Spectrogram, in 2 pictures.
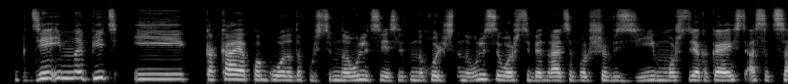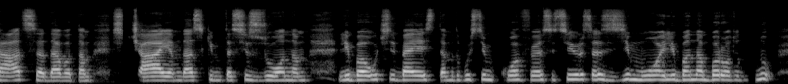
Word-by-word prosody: где 205 +9 +1
именно 295 0 +1
пить 295 +5 -1
и 240 0 -1
какая 220 +1 +4
погода, 205 -2 -2
допустим, 200 +1 -7
на 185 -1 0
улице, 200 0 -1
если 180 +1 -5
ты 195 +1 -9
находишься 190 +1 -4
на 175 - -4
улице, 220 +1 0
может 190 +1 +1
тебе 190 -3 -2
нравится 185 +1 -1
больше 185 +1 -5
в 180 - -11
зиму, 180 +3 -4
может, 185 -1 -3
у - - -11
тебя 195 -1 +3
какая 190 0 +5
есть 200 +1 -3
ассоциация, 195 0 0
да, 175 0 +2
вот 175 -1 -3
там: 170 +1 -3 0.2
с - - -3
чаем, 185 0 +3
да, 185 0 +2
с 185 - +1
каким-то 190 -1 -5
сезоном, 190 -1 0 0.3
либо 210 0 +2
у 205 +2 +5
тебя 220 -3 +2
есть 205 +1 +2
там, 190 +1 -2
допустим, 220 +1 -2
кофе 210 0 -2
ассоциируется 230 +2 +1
с - - -2
зимой, 210 +2 +1
либо 215 -1 +1
наоборот 210 -1 +2
вот? 195 0 -12
Ну, 245 0 -2
200 Hz, 185 wpm, -23 LUFS, 185-215 Hz, 0.3 s, какая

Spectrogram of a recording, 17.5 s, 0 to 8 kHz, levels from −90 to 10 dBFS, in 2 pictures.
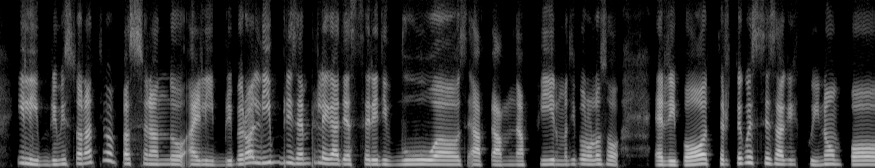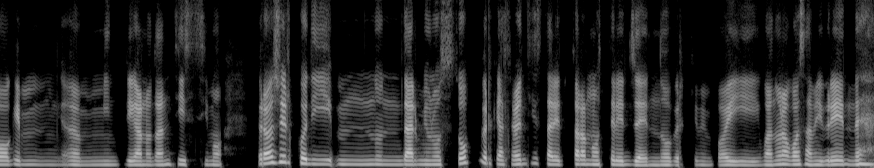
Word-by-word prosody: i 265 -1 -2
libri, 195 -4 0
mi 205 - -3
sto 215 - -5
un 235 - +3
attimo 370 +8 -1
appassionando 210 - -1
ai 195 -1 +2
libri, 185 -1 -5
però 215 +6 +2
libri 275 0 -1
sempre 235 +3 -2
legati 225 -3 +3
a 210 - +3
serie 205 0 0
tv, 190 -2 -7
uhm, 200 -1 +4
s 190 - -5
a 190 -2 +3
f 185 - -27
a 180 -1 +2
mhmm, 180 0 -14
a 180 0 -1
film, 195 -1 -3
tipo, 205 +2 -5
non 200 - +1
lo 210 - +1
so, 195 -3 -2 0.3
Harry 180 -1 +2
Potter, 210 +4 +5
te 240 - -1
queste 250 -2 0
saghe 205 -3 0
qui, 180 -2 -5
no, 210 +4 0
un 210 -1 -2
po' 185 0 +4
che, 190 -1 -2
mhmm, 180 -1 -12
ehm, 180 -1 -4 0.2
mi 180 - -7
intrigano 180 -1 0
tantissimo, 185 0 -4 0.3
però 235 +3 +5
cerco 275 -4 +3
di, 205 -2 -4
mhmm, 195 -1 -6
non 190 -2 -6
darmi 190 0 +4
uno 190 0 -1
stop 245 +7 -1
perché 235 -5 -1
altrimenti 205 +4 -1
stare 200 -4 +2
i - - -5
tutta 205 +3 0
la 205 - +4
notte 195 0 -2
leggendo, 175 -2 0
perché 170 +1 -10
mi 170 -1 -12
poi 170 -1 -2
quando 175 +2 -1
una 205 0 +4
cosa 195 0 +1
mi 180 0 -1
prende 190 +1 +2
195 Hz, 230 wpm, -22 LUFS, 180-210 Hz, 0.3 s, Potter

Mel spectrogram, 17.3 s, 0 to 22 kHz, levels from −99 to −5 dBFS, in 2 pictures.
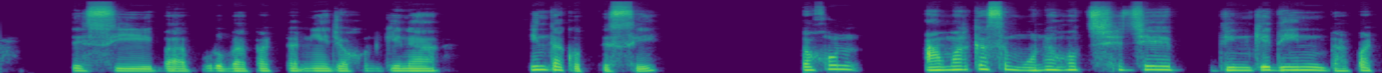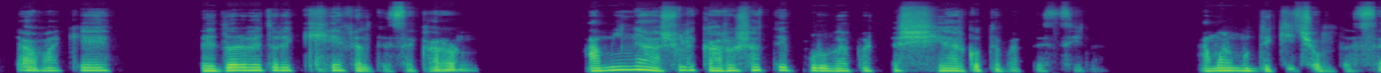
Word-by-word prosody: ভাবতেছি 130 -1 -1 0.2
বা - - 0
পুরো 130 0 -1
ব্যাপারটা 125 +1 -2
নিয়ে 130 0 0
যখন 125 +1 -7
কিনা 130 -1 +2 0.6
চিন্তা 185 0 +3
করতেছি। 115 0 +1 1.0
তখন 170 +6 +2 0.6
আমার 190 +3 +3
কাছে 205 0 +7
মনে 150 +4 +2
হচ্ছে 180 +1 +2 0.2
যে, 190 - +4 0.4
দিনকে-দিন 160 +2 +3 0.2
ব্যাপারটা 130 +1 -4
আমাকে 145 +1 -3 0.7
ভেতরে, 150 +4 +5
ভেতরে 155 0 +1
খেয়ে 150 -1 -1
ফেলতেছে, 125 -6 -2
কারণ 70 +1 0 0.8
আমি 155 +6 +2
না 190 - +6
আসলে 160 +4 -1
কারো 140 +1 +3
সাথে 160 0 -1
পুরো 145 -1 +2
ব্যাপারটা 135 +1 -5
শেয়ার 135 -1 0
করতে 125 -3 -2
পারতেছি - - -14
না। - - -32 0.7
আমার 145 +2 +4
মধ্যে 125 -2 -1
কি - - -7
চলতেছে। 110 - -6
140 Hz, 130 wpm, -26 LUFS, 130-160 Hz, 1.0 s, কাছে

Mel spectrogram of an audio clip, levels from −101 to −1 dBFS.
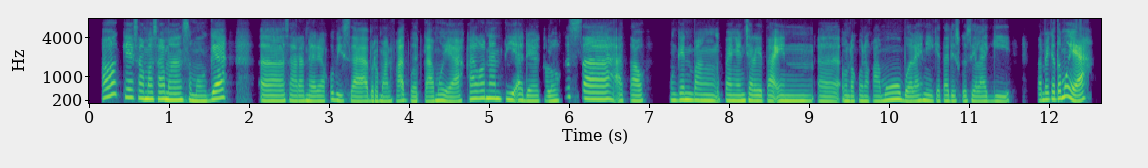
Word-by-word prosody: Oke 295 -2 0
sama-sama, 235 -4 +5
semoga, 210 +6 +2 0.4
eee, 180 -1 0
saran 180 -1 -2
dari 170 0 -1
aku 215 +6 -5
bisa 170 -4 -2
bermanfaat 170 +1 -3
buat 165 -4 -5
kamu 170 +4 +1
ya, 160 0 -1
kalau 245 +5 0
nanti 245 -4 +3
ada 180 -3 -1
keluh 175 +1 -2
kesah 235 -4 +1
atau 185 -1 -4 0.2
mungkin 210 +1 +2
pang 190 -4 0
pengen 185 0 +2
ceritain, 180 -1 0
eee, 160 -3 -4
unek-unek 170 -1 -3
kamu, 200 +5 +2
boleh 165 0 -1
nih 180 -3 -1
kita 180 +1 -3
diskusi 170 0 -5
lagi. 165 +1 -4 0.3
Sampai 220 +3 -1
ketemu 255 +7 +3
ya. - - +4
180 Hz, 155 wpm, -22 LUFS, 170-220 Hz, 0.4 s, sama-sama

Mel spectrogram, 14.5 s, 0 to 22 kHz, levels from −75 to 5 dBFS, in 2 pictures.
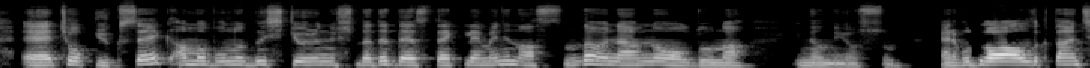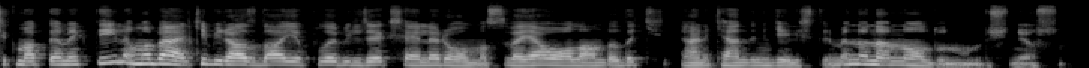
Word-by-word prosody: eee, 185 +1 +5
çok 210 -3 -1
yüksek 250 - 0
ama 215 0 +1
bunu 205 0 -2
dış 215 0 -1
görünüşle 200 -1 -2
de 220 -2 0
desteklemenin 195 +3 0
aslında 195 +5 0
önemli 200 0 0
olduğuna 165 -3 0 0.3
inanıyorsun. 155 -1 -4 0.2
Yani, 170 +3 -1
bu 195 +1 -1
doğallıktan 205 +1 +8
çıkmak 215 -2 -4
demek 225 +3 -3
değil 355 +4 0
ama 275 0 +1
belki 245 0 +2
biraz 210 -4 +2
daha 205 0 +1
yapılabilecek 200 0 -4
şeyler 190 -1 -3
olması 165 0 -4
veya 185 +3 +1
o - - +2
alanda 170 -2 -2
da 195 0 -6
ki - - -20
yani 160 -1 -3
kendini 175 -1 -4
geliştirmenin 165 +9 -5
önemli 205 -4 -1
olduğunu 160 - -4
mu - - -9
düşünüyorsun? - - -11
195 Hz, 155 wpm, -23 LUFS, 175-210 Hz, 0.3 s, doğallıktan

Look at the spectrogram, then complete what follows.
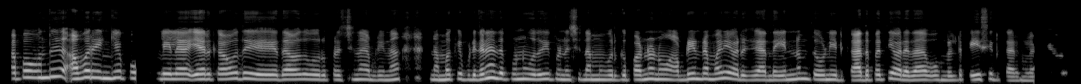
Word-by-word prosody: அப்ப 265 - -6
வந்து, 315 +3 +3 0.2
அவர் 320 +3 +3
எங்கேயோ 285 +2 +2
போற 280 - -2 0.2
வழியில 250 0 +3 0.2
யாருக்காவது 245 +3 +2 0.3
ஏதாவது 230 +1 +1
ஒரு 215 -1 -3
பிரச்சினை 230 +2 -5
அப்படின்னா, 210 +1 -4 0.4
நமக்கு 225 +3 -1
இப்படித்தானே 230 +7 +3
அந்தப் 260 -3 0
பொண்ணு 245 0 0
உதவி 240 +2 0
பண்ணுச்சு. 220 0 -4
நம்ம 220 0 -1
இவருக்கு 215 0 -4
பண்ணனும், 235 0 +1
அப்படின்ற 250 +4 +1
மாதிரி 280 +1 +2
அவருக்கு 210 -2 -2
அந்த 205 0 -3
எண்ணம் 250 +1 -1
தோணியிருக்கா, 220 -3 0
அதைப்பத்தி 225 +4 -2
அவர் 210 -4 +2
ஏதாவது 205 0 +1
உங்ககிட்ட 200 +1 -7
பேசியிருக்காரங்களா 185 -6 -5
எங்கேயாவது? - - -21
230 Hz, 175 wpm, -25 LUFS, 215-250 Hz, 0.4 s, வந்து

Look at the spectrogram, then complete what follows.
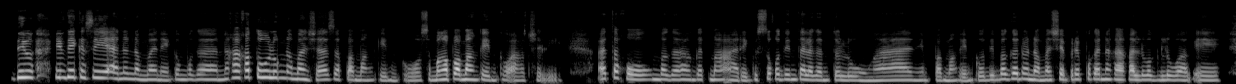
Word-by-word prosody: Di 315 - +8
ba - - +2 0.2
hindi 325 +1 +4
kasi 310 -2 +2
ano 265 -2 +1
naman 225 -3 0
eh, 200 +1 -5
kung 230 - -3
baga 225 0 -1
nakakatulong 310 +5 +3
naman 245 -5 +2
siya 215 +2 0
sa 225 0 -5
pamangkin 195 -3 -4
ko, 185 +1 -7
sa 205 - -8
mga 215 +3 +5
pamangkin 225 -4 +4
ko - - -6
actually. 185 -1 -8 0.3
At 255 +4 0
ako, 230 -6 0
kung - - +2
baga 220 0 0
hangga't 220 0 -5
maaari 195 -4 -2
gusto 240 +5 -6
ko 240 - -1
din 230 0 -1
talagang 200 -3 0
tulungan 190 0 -1
yung 195 - -4
pamangkin 185 -1 -3
ko. 190 - -3
Di 210 +2 -4
ba 245 - +2
gano'n 255 0 +2
naman, 205 -1 +1
siyempre 235 +1 -1
'pag 245 0 -2
nakakaluwag-luwag 210 -3 0
eh 195 -1 -3
220 Hz, 205 wpm, -26 LUFS, 195-240 Hz, 0.3 s, Di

